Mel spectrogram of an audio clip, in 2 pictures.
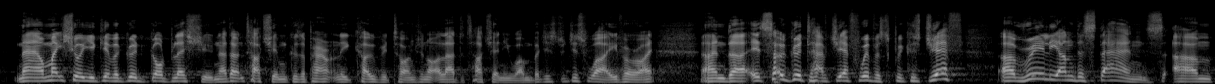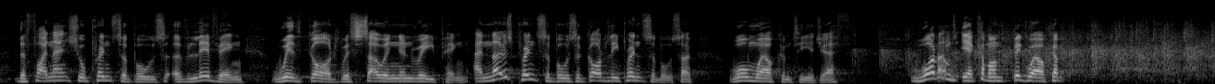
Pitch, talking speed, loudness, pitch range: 150 Hz, 190 wpm, -31 LUFS, 125-175 Hz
